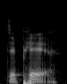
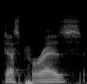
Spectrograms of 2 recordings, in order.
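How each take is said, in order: First: The name is said the French way. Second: The name is read out English-style, as spelled. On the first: The speaker calls it right. "it's French? Oh, duh" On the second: The speaker calls it wrong. "if that's how you uh, pronounce that"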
